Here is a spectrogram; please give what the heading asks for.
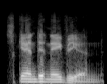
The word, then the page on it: Scandinavian: American English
